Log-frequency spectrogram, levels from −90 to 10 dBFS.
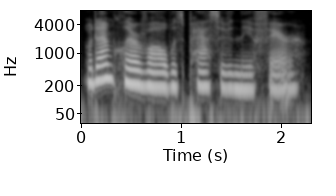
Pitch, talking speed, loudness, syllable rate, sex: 200 Hz, 180 wpm, -20 LUFS, 6.0 syllables/s, female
